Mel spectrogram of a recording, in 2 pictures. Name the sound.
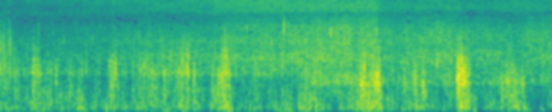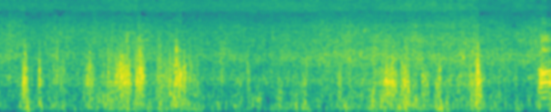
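strong wind blowing outdoors while fishing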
